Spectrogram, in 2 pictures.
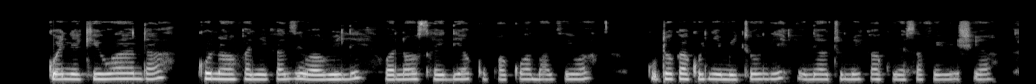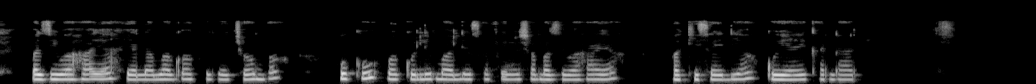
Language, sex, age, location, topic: Swahili, female, 25-35, Kisii, agriculture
